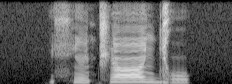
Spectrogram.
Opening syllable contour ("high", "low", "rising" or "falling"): low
